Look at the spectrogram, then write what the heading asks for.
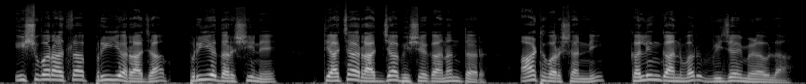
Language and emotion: Marathi, neutral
